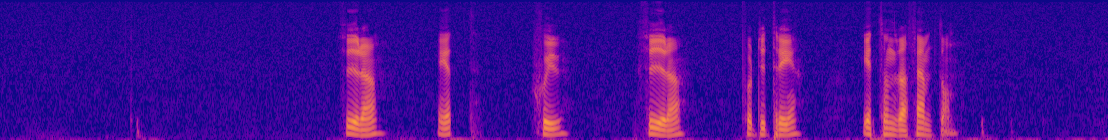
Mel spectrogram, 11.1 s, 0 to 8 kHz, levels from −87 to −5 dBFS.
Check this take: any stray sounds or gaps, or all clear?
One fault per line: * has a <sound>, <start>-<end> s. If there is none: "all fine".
all fine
